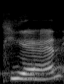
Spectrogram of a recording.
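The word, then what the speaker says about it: 甜: Nah, kemudian ini bacanya itu Tian, ikuti Laoshi. Bacanya manis ya. Coba gula rasanya Tian ya.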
